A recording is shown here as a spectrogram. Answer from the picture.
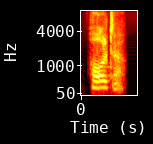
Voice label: "halter", Indian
